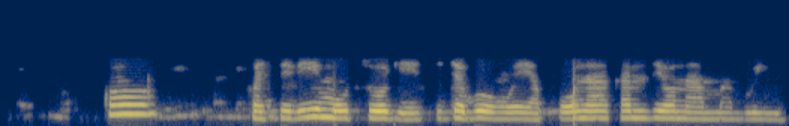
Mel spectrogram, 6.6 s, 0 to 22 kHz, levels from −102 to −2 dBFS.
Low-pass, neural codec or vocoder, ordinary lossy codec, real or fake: 3.6 kHz; codec, 16 kHz in and 24 kHz out, 1 kbps, XY-Tokenizer; Opus, 32 kbps; fake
